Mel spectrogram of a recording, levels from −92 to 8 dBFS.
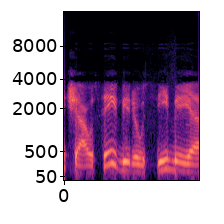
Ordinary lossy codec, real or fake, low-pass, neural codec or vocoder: MP3, 64 kbps; real; 14.4 kHz; none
